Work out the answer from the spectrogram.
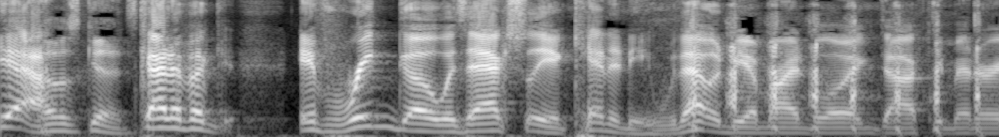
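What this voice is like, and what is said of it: Usual voice. Nothing is said of it.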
